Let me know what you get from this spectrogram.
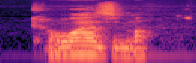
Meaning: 1. crossing (intersection where roads, lines, or tracks cross) 2. outcrossing 3. crossbreed
- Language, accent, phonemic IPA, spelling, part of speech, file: French, Canada, /kʁwaz.mɑ̃/, croisement, noun, LL-Q150 (fra)-croisement.wav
